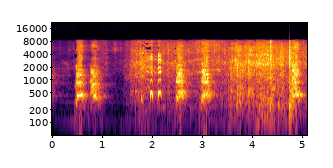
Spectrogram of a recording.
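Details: Pet Rottweiler playing with a car, giving a few sharp barks spaced apart, with steady background noise and some noise between barks.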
